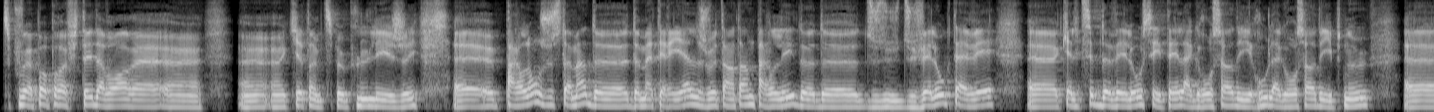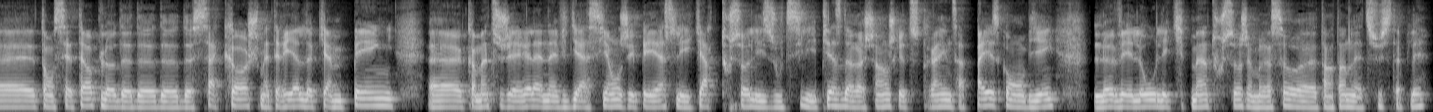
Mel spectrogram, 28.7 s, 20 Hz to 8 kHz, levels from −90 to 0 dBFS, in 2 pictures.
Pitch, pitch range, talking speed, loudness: 125 Hz, 120-140 Hz, 195 wpm, -20 LUFS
